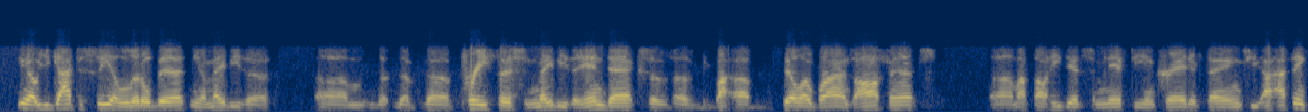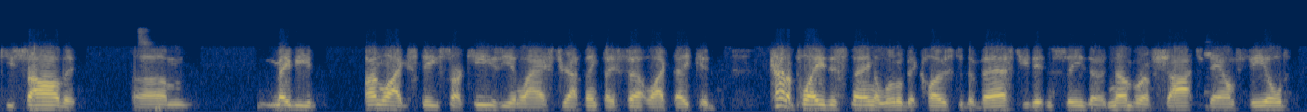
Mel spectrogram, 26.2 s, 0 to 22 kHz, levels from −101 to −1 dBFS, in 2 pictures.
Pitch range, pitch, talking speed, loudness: 110-140 Hz, 125 Hz, 180 wpm, -30 LUFS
